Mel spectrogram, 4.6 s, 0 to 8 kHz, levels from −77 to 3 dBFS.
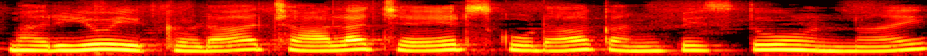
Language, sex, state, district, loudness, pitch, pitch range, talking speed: Telugu, female, Andhra Pradesh, Sri Satya Sai, -16 LUFS, 225 Hz, 210-245 Hz, 90 wpm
